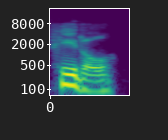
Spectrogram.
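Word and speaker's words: pedal: learn from you yeah well the word is pronounced petal p e d a l and refers to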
